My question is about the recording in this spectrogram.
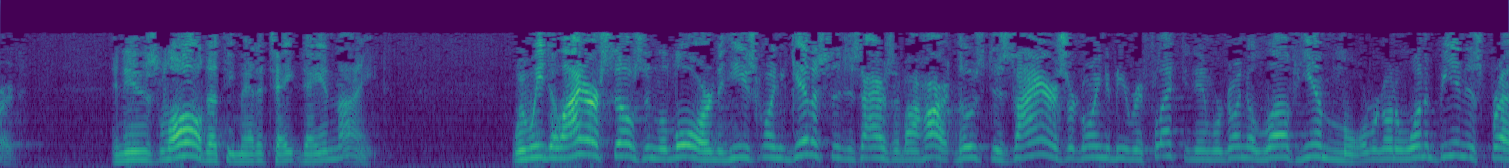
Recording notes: Ketha Heights Baptist Church ~ Live Broadcast.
